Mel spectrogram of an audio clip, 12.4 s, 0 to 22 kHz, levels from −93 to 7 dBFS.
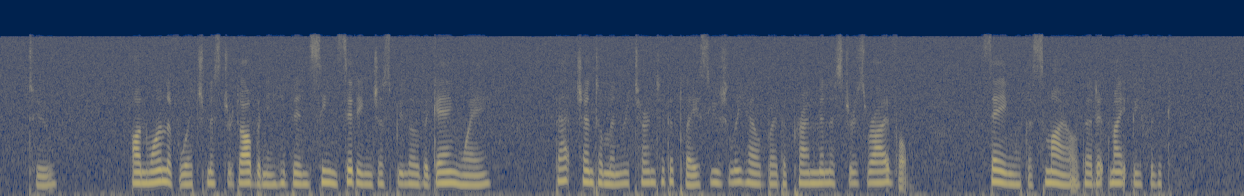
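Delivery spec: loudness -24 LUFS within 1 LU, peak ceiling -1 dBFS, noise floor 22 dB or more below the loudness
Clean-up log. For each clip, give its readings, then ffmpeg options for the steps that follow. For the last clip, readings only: noise floor -42 dBFS; noise floor target -49 dBFS; loudness -27.0 LUFS; peak -8.0 dBFS; loudness target -24.0 LUFS
-> -af "afftdn=nr=7:nf=-42"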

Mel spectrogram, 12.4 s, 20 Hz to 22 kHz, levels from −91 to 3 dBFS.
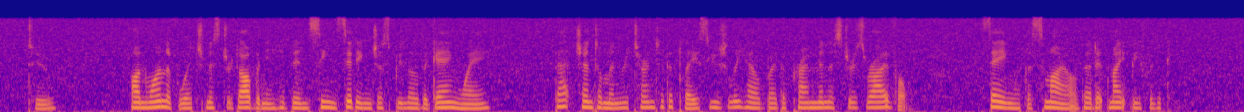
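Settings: noise floor -46 dBFS; noise floor target -49 dBFS
-> -af "afftdn=nr=6:nf=-46"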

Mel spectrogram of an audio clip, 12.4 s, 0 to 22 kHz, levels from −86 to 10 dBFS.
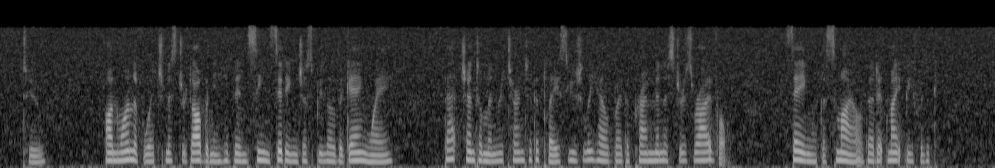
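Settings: noise floor -50 dBFS; loudness -27.0 LUFS; peak -8.0 dBFS; loudness target -24.0 LUFS
-> -af "volume=3dB"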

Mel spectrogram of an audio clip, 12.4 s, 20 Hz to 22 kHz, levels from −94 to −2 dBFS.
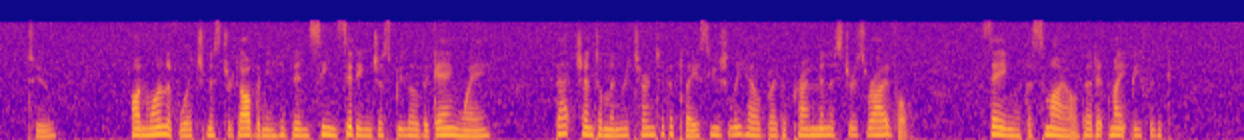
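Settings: loudness -24.0 LUFS; peak -5.0 dBFS; noise floor -47 dBFS

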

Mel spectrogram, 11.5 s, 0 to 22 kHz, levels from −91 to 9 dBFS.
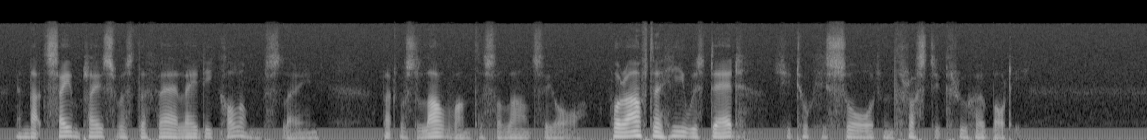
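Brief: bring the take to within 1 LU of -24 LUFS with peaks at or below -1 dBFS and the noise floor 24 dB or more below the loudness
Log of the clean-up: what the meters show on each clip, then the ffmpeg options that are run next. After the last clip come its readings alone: hum 60 Hz; harmonics up to 300 Hz; hum level -41 dBFS; noise floor -41 dBFS; noise floor target -50 dBFS; loudness -25.5 LUFS; peak -3.5 dBFS; loudness target -24.0 LUFS
-> -af "bandreject=f=60:t=h:w=4,bandreject=f=120:t=h:w=4,bandreject=f=180:t=h:w=4,bandreject=f=240:t=h:w=4,bandreject=f=300:t=h:w=4"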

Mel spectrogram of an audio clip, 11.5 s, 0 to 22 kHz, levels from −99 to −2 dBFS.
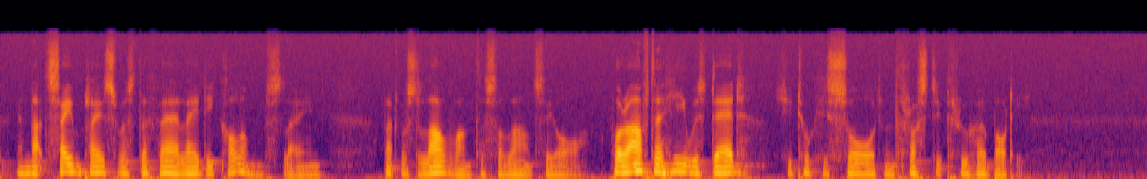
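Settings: hum none; noise floor -46 dBFS; noise floor target -50 dBFS
-> -af "afftdn=nr=6:nf=-46"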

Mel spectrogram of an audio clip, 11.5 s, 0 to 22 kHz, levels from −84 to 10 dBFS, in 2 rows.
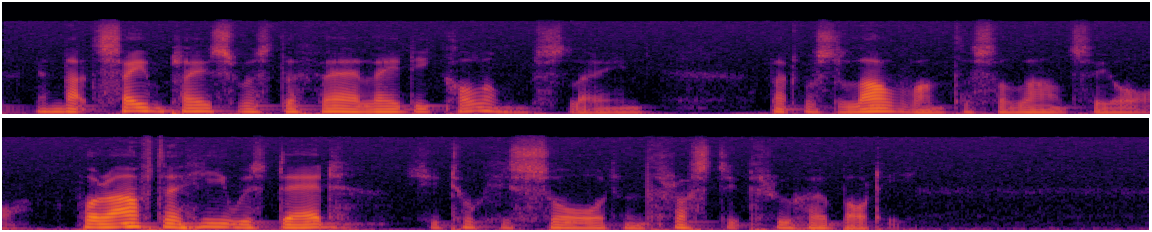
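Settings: noise floor -50 dBFS; loudness -25.5 LUFS; peak -3.5 dBFS; loudness target -24.0 LUFS
-> -af "volume=1.5dB"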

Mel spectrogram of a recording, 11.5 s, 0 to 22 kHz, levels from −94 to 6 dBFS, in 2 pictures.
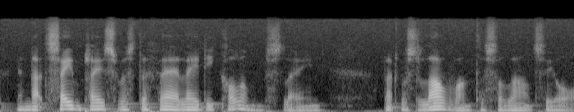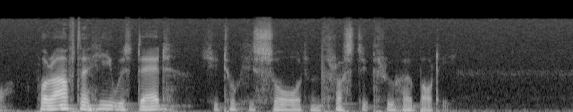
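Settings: loudness -24.0 LUFS; peak -2.0 dBFS; noise floor -49 dBFS

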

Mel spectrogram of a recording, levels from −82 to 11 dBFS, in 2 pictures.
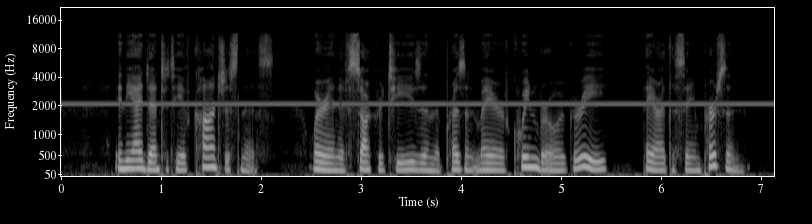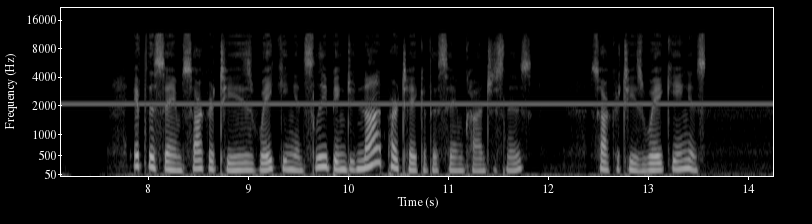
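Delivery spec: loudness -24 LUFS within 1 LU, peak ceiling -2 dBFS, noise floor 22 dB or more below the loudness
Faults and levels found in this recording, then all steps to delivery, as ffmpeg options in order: steady tone 2100 Hz; tone level -46 dBFS; loudness -30.0 LUFS; peak -12.0 dBFS; loudness target -24.0 LUFS
-> -af "bandreject=f=2.1k:w=30"
-af "volume=6dB"

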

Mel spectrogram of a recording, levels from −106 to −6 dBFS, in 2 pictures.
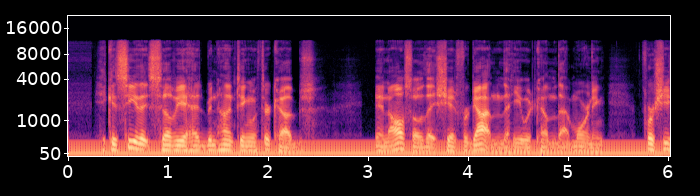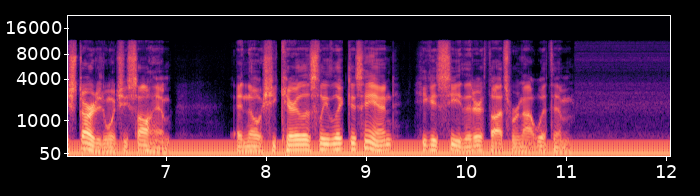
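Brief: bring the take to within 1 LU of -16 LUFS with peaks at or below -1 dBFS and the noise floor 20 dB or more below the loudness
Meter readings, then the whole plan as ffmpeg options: hum 60 Hz; harmonics up to 300 Hz; hum level -25 dBFS; loudness -20.5 LUFS; peak -1.0 dBFS; loudness target -16.0 LUFS
-> -af "bandreject=f=60:t=h:w=4,bandreject=f=120:t=h:w=4,bandreject=f=180:t=h:w=4,bandreject=f=240:t=h:w=4,bandreject=f=300:t=h:w=4"
-af "volume=4.5dB,alimiter=limit=-1dB:level=0:latency=1"

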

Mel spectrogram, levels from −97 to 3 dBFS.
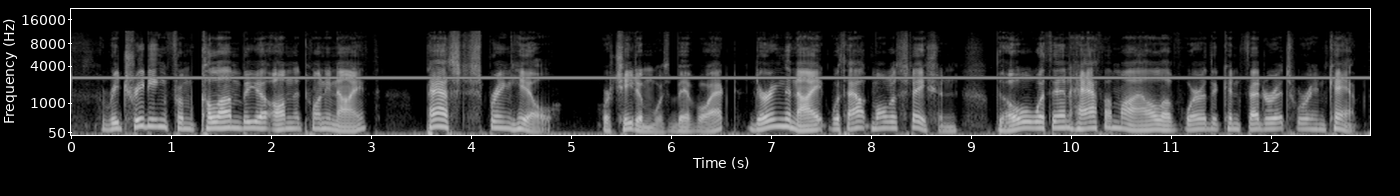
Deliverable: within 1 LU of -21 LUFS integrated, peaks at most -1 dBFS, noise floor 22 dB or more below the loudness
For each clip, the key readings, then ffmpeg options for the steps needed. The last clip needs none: steady tone 2700 Hz; tone level -39 dBFS; loudness -27.0 LUFS; peak -7.5 dBFS; loudness target -21.0 LUFS
-> -af "bandreject=f=2.7k:w=30"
